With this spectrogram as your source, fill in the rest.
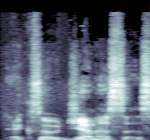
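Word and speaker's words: Exogenassys: This Genesis is spelled Genassys. He was pronouncing it Exogenesis. It looks kind of like Genesius or something, but Yeah, that's the way I was pronouncing it. But what he said, exogenesis? yeah, Genesis, just like, a beginning.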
